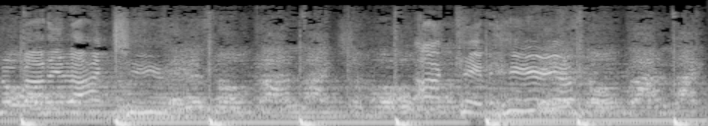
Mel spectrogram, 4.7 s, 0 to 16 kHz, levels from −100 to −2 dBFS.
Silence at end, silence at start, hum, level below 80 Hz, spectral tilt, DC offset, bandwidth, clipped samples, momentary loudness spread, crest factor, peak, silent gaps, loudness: 0 s; 0 s; none; -22 dBFS; -5 dB/octave; under 0.1%; 14 kHz; under 0.1%; 5 LU; 14 dB; -4 dBFS; none; -18 LUFS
